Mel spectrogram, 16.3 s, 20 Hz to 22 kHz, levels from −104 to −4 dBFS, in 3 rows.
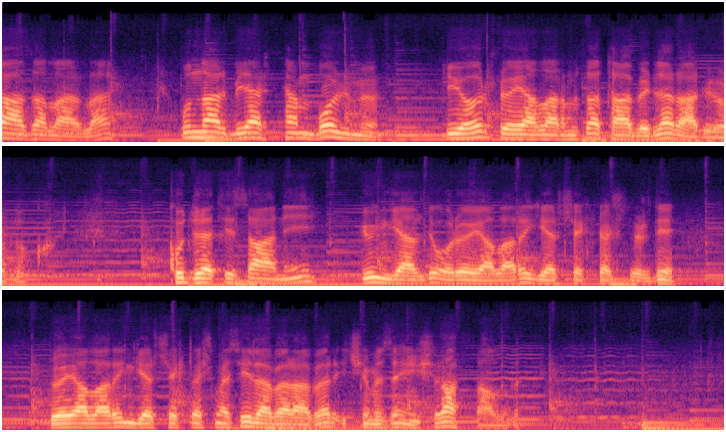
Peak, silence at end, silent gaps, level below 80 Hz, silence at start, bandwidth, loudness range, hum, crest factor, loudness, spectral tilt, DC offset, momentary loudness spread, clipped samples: -2 dBFS; 0 s; none; -40 dBFS; 0 s; 6.6 kHz; 2 LU; none; 16 dB; -19 LUFS; -9.5 dB/octave; under 0.1%; 19 LU; under 0.1%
